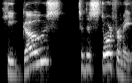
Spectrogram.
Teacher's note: The pronouns are repeated words, and so we go low.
